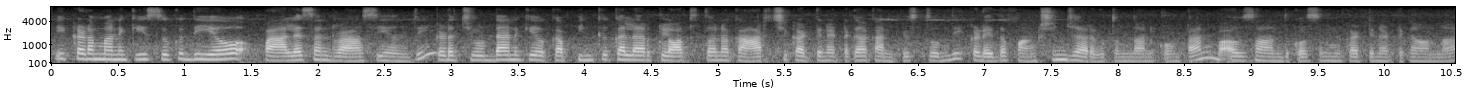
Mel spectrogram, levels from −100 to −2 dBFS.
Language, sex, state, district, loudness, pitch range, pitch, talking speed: Telugu, female, Andhra Pradesh, Anantapur, -26 LUFS, 165-205 Hz, 180 Hz, 155 wpm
